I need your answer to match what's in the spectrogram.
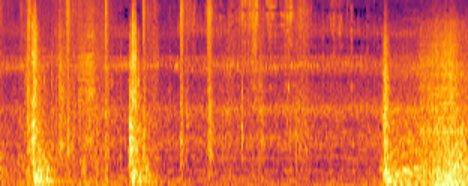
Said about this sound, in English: shut the back door.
